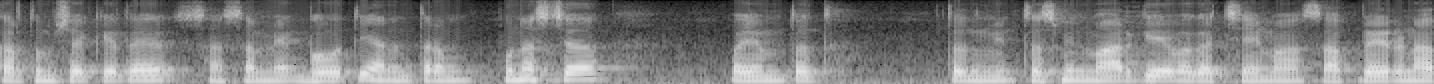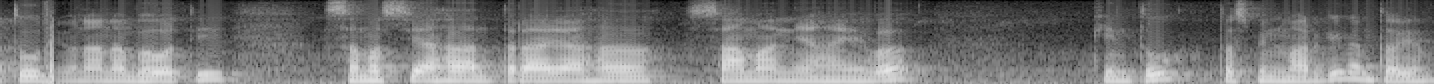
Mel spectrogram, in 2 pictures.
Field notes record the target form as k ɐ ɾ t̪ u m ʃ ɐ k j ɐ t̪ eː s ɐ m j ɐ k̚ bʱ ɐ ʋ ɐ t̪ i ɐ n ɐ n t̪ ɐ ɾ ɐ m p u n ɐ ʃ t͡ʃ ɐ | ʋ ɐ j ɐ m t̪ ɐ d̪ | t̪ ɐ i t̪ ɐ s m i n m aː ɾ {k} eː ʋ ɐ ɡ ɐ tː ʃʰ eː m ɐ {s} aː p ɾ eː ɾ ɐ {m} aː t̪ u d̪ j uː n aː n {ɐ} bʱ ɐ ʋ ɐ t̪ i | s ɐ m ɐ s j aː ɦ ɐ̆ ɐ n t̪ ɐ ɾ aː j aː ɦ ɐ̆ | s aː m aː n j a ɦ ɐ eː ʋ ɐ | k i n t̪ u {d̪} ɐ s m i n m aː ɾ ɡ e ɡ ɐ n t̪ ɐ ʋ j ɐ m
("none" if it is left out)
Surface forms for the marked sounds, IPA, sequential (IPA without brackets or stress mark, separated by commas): ɡ, s, ɳ, ɐ, t̪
